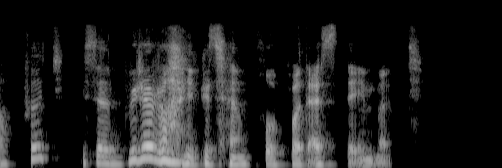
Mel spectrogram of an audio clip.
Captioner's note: laughs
